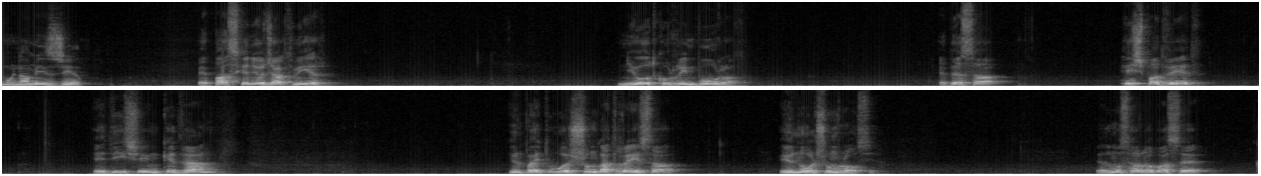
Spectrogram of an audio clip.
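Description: An elderly man talks calmly in short phrases, close by.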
